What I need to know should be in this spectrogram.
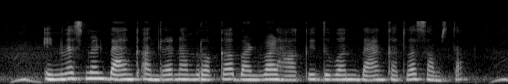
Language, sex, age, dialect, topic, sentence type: Kannada, female, 18-24, Northeastern, banking, statement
